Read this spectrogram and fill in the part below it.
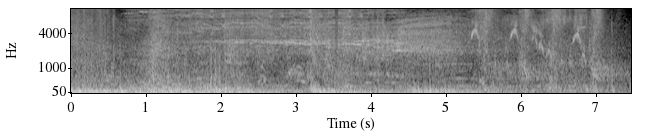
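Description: Spell effects, Confringo among them, crash and boom in Hogwarts Legacy during a fight with a spider, forming a loud, dense roar of blasts, impacts and shattering throughout, with whooshing sweeps near the end.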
